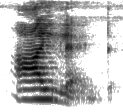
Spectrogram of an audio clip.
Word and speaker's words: island: আইল্যান্ড, ISLAND, আইল্যান্ড, মানে দ্বীপ, এস লেটারটি silent.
